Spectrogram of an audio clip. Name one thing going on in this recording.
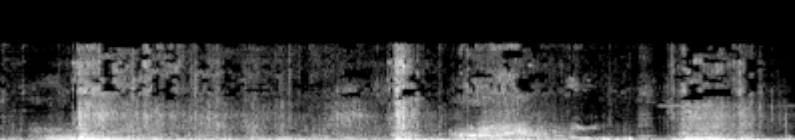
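A spiked mace swings and strikes with a heavy thud.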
